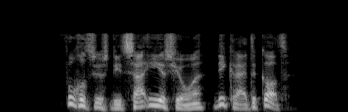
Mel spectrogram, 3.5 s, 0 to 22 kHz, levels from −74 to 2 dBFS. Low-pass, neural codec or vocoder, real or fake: 7.2 kHz; none; real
